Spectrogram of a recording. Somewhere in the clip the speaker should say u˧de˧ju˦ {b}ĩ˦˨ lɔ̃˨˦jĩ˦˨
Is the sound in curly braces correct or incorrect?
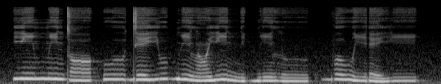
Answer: correct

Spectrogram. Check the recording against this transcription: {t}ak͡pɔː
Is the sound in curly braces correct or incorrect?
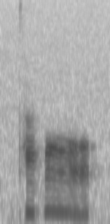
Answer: incorrect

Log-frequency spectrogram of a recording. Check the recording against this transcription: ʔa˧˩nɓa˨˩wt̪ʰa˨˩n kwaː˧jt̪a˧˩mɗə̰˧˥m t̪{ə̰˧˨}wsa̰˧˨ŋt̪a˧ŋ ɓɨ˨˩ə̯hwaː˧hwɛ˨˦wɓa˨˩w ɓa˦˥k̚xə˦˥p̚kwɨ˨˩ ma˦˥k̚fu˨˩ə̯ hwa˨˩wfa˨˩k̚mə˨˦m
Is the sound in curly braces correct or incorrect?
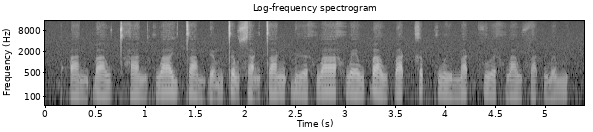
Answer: correct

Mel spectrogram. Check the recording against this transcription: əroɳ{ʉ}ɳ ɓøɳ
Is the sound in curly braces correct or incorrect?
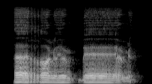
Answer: correct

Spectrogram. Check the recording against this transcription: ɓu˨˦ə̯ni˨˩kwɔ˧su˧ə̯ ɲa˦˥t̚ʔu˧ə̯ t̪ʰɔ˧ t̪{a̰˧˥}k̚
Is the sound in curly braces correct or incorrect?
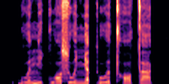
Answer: incorrect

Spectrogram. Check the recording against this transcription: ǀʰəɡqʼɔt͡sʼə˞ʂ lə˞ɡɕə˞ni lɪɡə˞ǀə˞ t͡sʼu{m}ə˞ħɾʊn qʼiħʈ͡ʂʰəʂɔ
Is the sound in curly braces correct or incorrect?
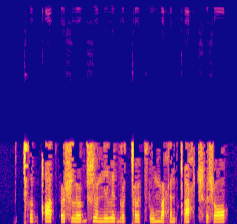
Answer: correct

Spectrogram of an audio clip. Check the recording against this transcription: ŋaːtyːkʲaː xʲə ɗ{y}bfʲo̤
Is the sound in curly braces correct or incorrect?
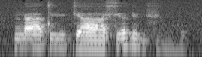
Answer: correct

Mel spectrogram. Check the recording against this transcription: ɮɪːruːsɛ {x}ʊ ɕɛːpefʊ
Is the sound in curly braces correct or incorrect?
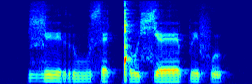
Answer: incorrect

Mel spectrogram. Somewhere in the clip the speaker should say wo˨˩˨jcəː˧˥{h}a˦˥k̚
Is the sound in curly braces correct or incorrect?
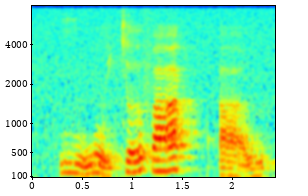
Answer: incorrect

